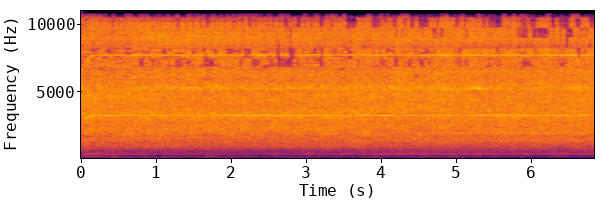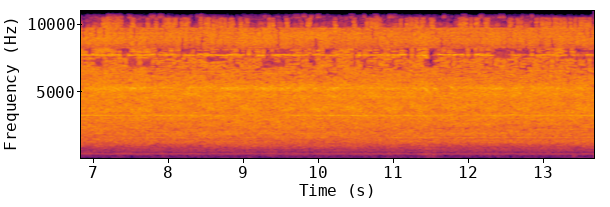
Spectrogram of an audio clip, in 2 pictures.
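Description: A drill fitted with a sanding pad grinds steadily across the plastic lens of a Mercedes W204 headlight, a continuous close whirring rasp with a steady tone running unbroken for the whole stretch.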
